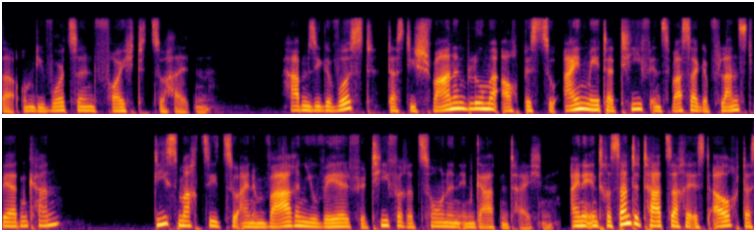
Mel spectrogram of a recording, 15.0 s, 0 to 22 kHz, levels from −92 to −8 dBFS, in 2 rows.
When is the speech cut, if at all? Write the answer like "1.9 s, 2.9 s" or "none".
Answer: 13.1 s

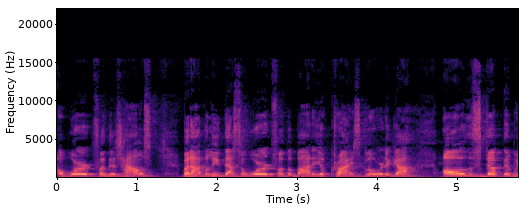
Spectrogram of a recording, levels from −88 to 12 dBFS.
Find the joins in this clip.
none

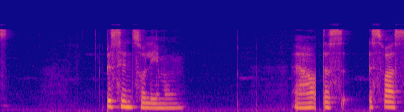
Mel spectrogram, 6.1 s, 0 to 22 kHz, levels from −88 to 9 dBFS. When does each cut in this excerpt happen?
4.7 s

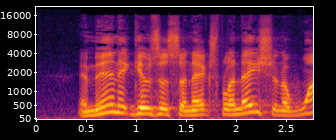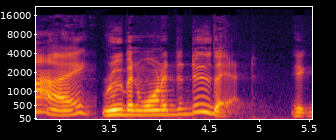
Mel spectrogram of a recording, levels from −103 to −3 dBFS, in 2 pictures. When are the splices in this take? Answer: 3.4 s

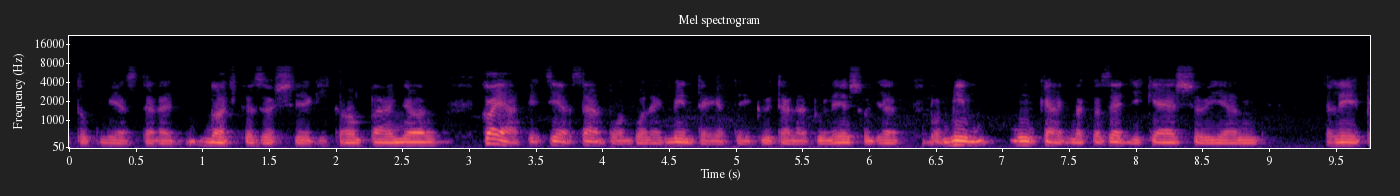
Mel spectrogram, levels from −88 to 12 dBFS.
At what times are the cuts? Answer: 3.0 s

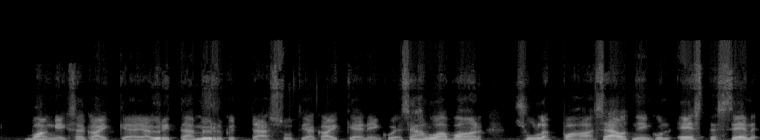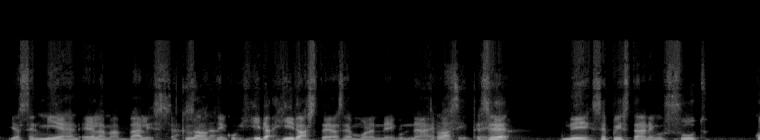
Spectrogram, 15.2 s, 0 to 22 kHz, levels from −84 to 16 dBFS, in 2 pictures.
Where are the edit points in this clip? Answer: none

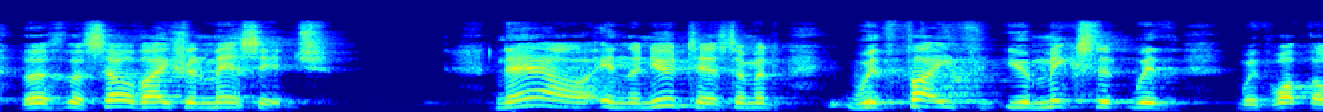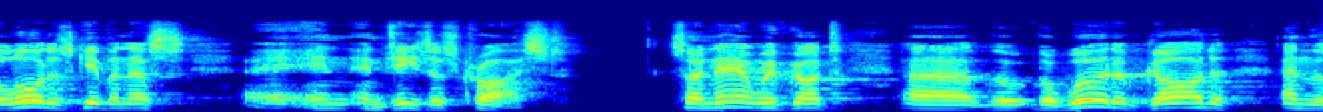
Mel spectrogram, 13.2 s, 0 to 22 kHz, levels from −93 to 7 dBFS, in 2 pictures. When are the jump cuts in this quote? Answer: none

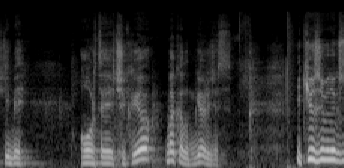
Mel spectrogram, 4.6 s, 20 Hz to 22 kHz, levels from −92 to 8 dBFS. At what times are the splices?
none

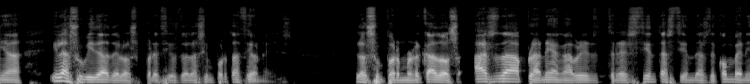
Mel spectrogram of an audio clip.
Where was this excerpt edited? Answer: 3.5 s

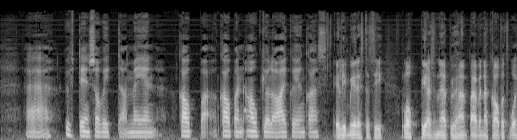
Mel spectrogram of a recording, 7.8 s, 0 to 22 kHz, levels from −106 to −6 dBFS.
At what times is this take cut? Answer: 4.9 s

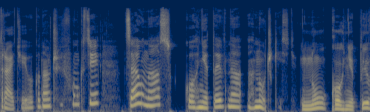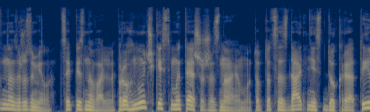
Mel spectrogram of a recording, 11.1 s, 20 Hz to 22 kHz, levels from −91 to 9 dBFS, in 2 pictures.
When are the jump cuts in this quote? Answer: none

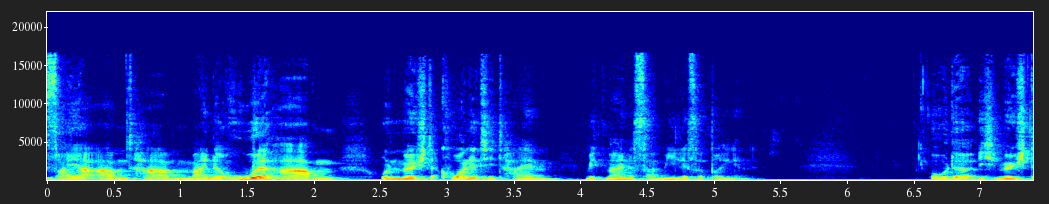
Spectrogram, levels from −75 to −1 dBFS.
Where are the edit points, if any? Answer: 2.9 s

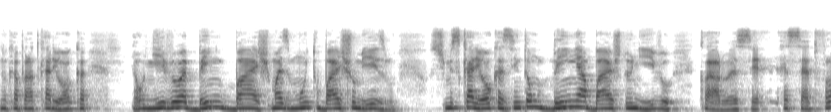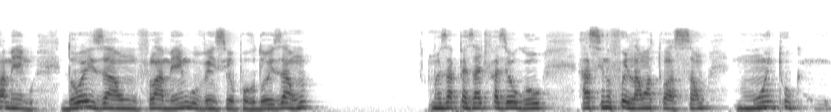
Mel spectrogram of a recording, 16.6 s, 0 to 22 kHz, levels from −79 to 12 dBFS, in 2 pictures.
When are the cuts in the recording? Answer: 8.9 s

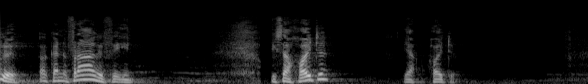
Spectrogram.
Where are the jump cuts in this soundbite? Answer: 2.6 s, 4.2 s

